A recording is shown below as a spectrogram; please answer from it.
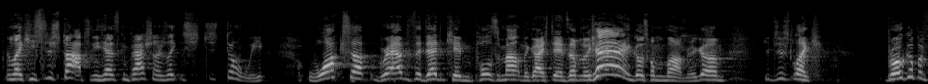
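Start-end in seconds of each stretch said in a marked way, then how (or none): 1.8-2.7 hushed and much softer, tender. Retold or imitated. Jesus hushing the weeping widow, soft and tender. 5.9-6.2 high, loud burst of joy; sudden cheer. Retold or imitated. Dead son jumping up alive, loud joyful hey.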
